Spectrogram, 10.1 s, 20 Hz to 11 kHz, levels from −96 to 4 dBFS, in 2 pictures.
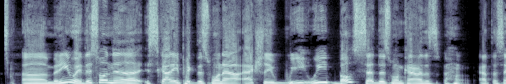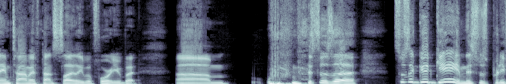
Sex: male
